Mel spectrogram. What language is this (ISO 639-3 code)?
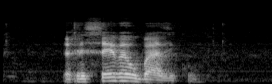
por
